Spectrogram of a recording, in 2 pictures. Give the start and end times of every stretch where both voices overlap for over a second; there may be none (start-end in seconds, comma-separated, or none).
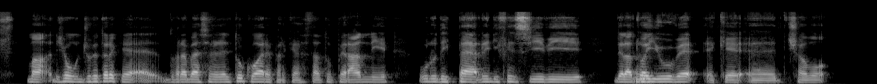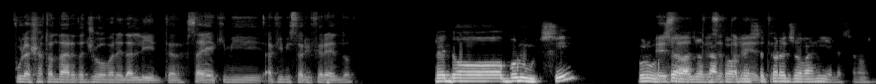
15.3-16.7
